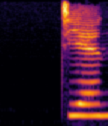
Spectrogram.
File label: "jian1", chinese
